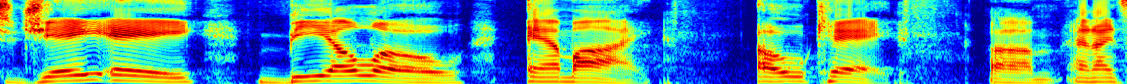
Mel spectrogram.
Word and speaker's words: Jablomi: Hey, would you blow me?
